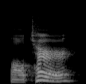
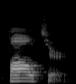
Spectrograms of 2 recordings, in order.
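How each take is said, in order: First: The stress is on the second syllable. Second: The stress is on the first syllable. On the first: The speaker calls it wrong. "We don't pronounce the word falter" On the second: The speaker calls it right. "it's falter"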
